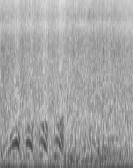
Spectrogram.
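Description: Muddy water rushes past.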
